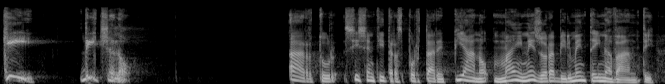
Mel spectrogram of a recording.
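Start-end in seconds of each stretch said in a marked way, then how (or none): 0.0-1.4 high-pitched eager outburst; urgent demand. A narrator's reading. Two men beg the computer for a name, urgent. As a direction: pounce on it, voice leaping high.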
